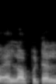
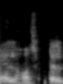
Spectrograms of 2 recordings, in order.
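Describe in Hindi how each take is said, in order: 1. यह नाम बिना s की आवाज़ के बोला जाता है। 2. यह नाम s की आवाज़ के साथ बोला जाता है। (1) "करेक्ट प्रोनाउंसिएशन जो है वो एल ऑपिटल है" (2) "कोई कोई एल हॉस्पिटल भी बोल देता है"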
